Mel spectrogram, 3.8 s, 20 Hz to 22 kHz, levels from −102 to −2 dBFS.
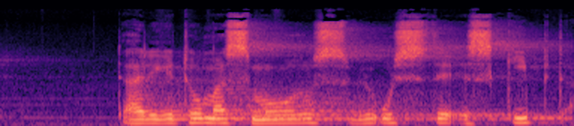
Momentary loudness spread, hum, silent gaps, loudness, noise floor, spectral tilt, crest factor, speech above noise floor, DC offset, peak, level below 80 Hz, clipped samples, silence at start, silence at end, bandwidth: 7 LU; none; none; -26 LUFS; -61 dBFS; -3.5 dB/octave; 16 dB; 34 dB; under 0.1%; -10 dBFS; -66 dBFS; under 0.1%; 0.85 s; 0 s; 14.5 kHz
